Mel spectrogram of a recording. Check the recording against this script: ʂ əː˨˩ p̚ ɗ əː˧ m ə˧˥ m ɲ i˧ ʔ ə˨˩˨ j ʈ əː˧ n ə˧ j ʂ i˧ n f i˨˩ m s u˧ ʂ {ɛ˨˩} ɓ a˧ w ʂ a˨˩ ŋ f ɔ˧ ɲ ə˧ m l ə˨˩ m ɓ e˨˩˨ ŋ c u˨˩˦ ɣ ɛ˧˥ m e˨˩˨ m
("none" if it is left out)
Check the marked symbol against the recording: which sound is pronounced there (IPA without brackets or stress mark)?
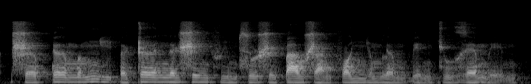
ɨ˨˩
